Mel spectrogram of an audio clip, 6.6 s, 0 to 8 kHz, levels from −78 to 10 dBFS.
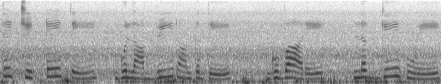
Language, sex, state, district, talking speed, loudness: Punjabi, female, Punjab, Kapurthala, 80 wpm, -17 LUFS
